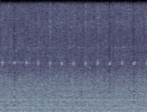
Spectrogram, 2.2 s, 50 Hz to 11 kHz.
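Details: 1988 Pontiac GTA, 45,000 original miles, new fuel pump fitted, about four minutes after a cold start: a quiet idle with regular light ticks and an uneven beat, running rough with pinging. Timing seems hot and the mixture is suspected; unconfirmed.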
